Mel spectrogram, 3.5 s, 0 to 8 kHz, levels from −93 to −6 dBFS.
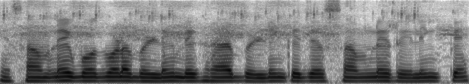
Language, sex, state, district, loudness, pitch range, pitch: Hindi, male, Chandigarh, Chandigarh, -15 LUFS, 125-130 Hz, 130 Hz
